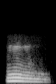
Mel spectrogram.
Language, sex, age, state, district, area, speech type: Gujarati, male, 45-60, Gujarat, Ahmedabad, urban, conversation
